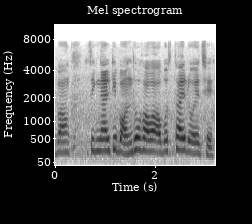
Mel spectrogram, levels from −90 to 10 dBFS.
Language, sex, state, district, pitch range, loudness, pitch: Bengali, female, West Bengal, North 24 Parganas, 210-250 Hz, -14 LUFS, 230 Hz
